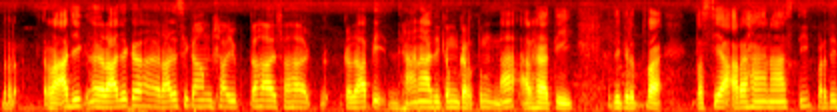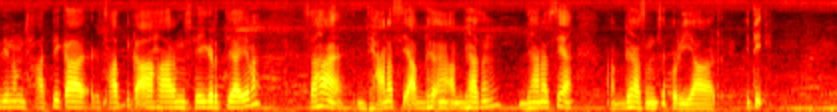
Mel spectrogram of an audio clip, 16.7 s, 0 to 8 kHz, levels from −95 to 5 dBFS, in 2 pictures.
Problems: background sounds at intervals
